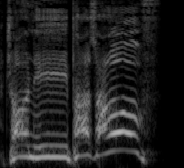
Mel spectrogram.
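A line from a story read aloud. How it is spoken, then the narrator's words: Shout. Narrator (German): schrie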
